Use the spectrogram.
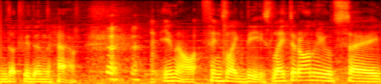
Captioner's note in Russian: смеётся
